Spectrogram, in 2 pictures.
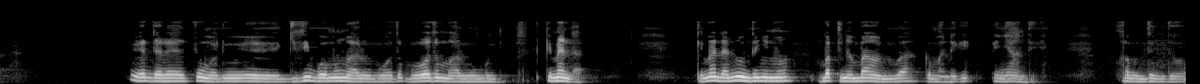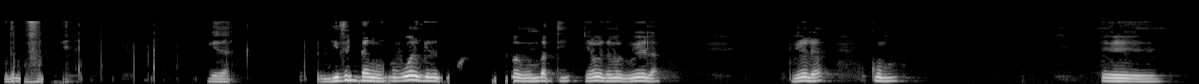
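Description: An echo canceller that likely failed to fully remove the loudspeaker signal lets the other side's voice leak through at 11.59 to 11.66 s, as a faint scrap about 40 dB below the talker. From 11.87 to 12.68 s, speech is suppressed in double talk: with both sides talking, the canceller likely could not separate its own talker from the echo and turned everything down. The talker's voice dips by up to about 40 dB, in pieces adding up to roughly half a second.

From 12.76 to 13.58 s the other side's voice likely leaks through again, now louder at about 25 dB below the talker, as a sustained second voice. At 14.06 to 14.33 s, the canceller likely suppresses speech again during double talk, giving a briefer duck of about 20 dB lasting around a tenth of a second.

Two more short leaks of the other side follow, likely from the same incomplete echo cancellation: one at 14.45 to 14.50 s, about 35 dB down, and one at 14.99 to 15.08 s, about 30 dB down. 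Right after that, from 15.08 to 17.41 s, speech is suppressed in double talk once more, with the canceller likely clamping down on both voices. The talker repeatedly cuts out or drops by up to about 40 dB, for around one and a half seconds in total, all within a band that stops at 8 kHz.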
